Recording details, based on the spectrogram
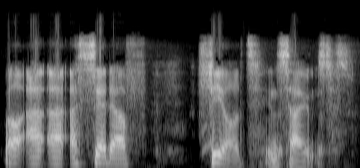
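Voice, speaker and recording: A man's voice: fairly high pitch, expressive, takes it slowly, no room sound. A man from Mexico with a Mexican accent, a native Spanish speaker, answering interview questions as a scientist, hesitantly searching for words. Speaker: scientist, English learner being interviewed.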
